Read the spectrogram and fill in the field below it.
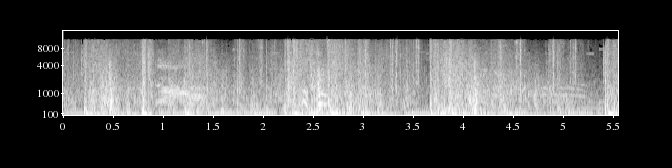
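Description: Gunfire crackles in Red Dead Redemption 2, a rapid fusillade of close shots and scattered cracks under shouting voices throughout.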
